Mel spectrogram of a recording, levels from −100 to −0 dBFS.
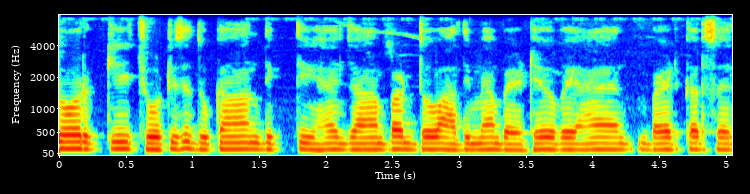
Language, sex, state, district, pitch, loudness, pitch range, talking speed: Hindi, male, Haryana, Rohtak, 130 Hz, -17 LUFS, 130-135 Hz, 190 wpm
